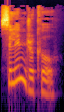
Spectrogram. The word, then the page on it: cylindrical: British English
